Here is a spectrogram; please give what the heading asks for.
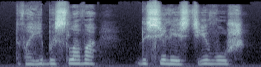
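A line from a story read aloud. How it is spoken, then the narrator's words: Whisper. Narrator (Russian): Флаттершай прошептала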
